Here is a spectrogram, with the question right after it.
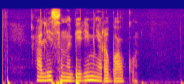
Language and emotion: Russian, neutral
